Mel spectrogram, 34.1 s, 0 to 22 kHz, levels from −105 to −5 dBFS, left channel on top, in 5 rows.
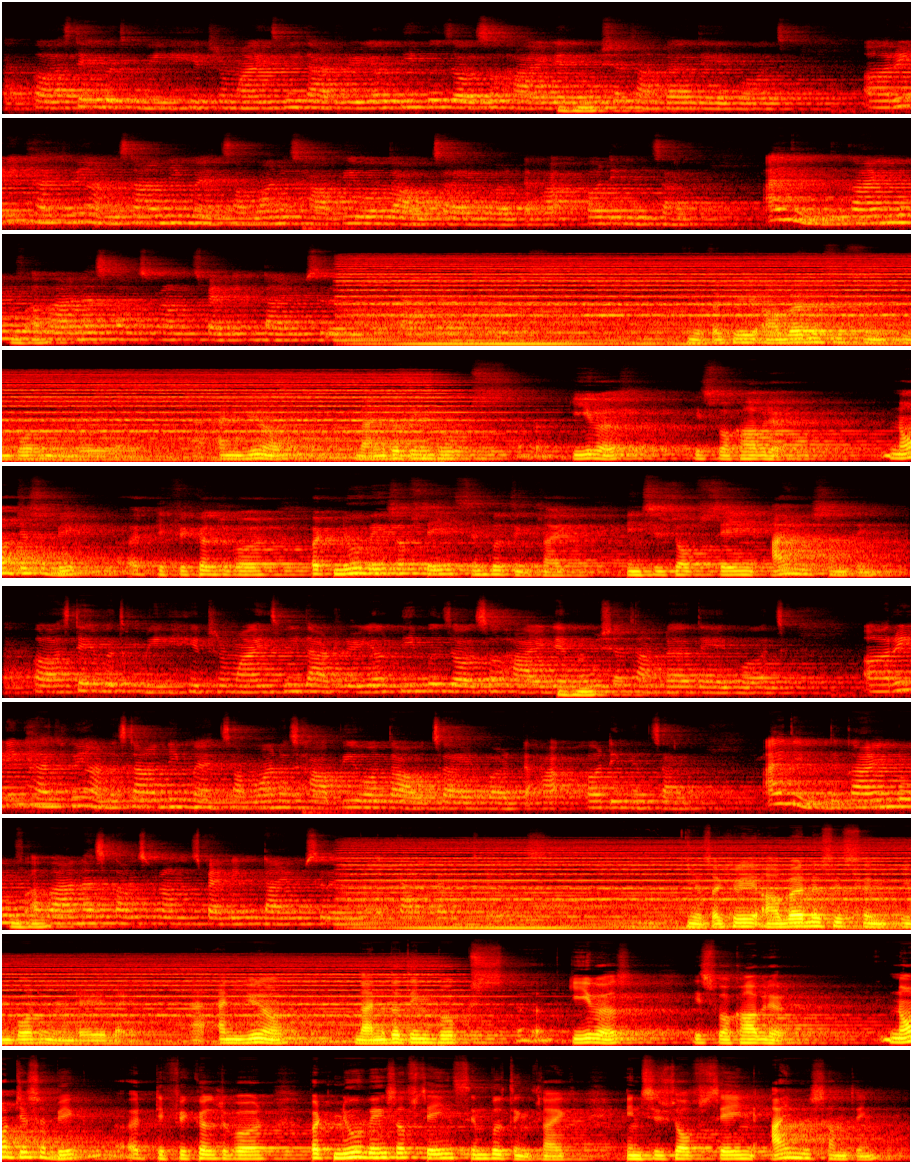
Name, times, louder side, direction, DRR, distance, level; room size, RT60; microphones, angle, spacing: voice 1, 0.2-5.8 6.5-12.0 12.5-17.7, right 1 dB, 35° right, 2 dB, 0.9 m, -43 dB
voice 2, 4.2-4.5 13.7-14.0 18.3-21.5 21.8-22.6 23.1-25.1 25.6-26.4 27.0-33.9, right 6 dB, 80° right, 9 dB, 0.3 m, -33 dB
sound 1, 16.1-23.7, equal, 35° left, 2.2 m, -41 dB
9.7 x 9.2 x 3.1 m, 2.5 s
head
